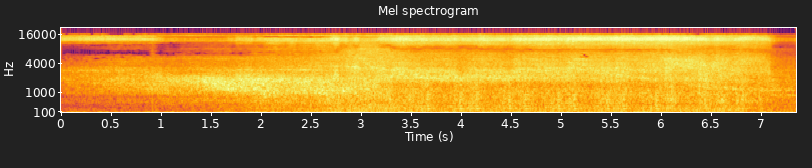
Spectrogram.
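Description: Amtrak Acela Express high-speed electric trainset passing close at speed: a rising rush as the power car arrives, loudest about two seconds in, then a fast clatter of the coach wheels on the rails that drops away near the end.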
